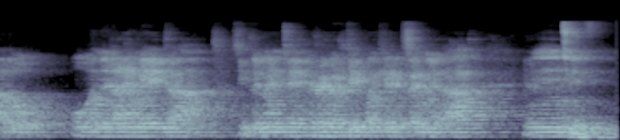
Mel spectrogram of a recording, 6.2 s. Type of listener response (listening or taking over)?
listening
